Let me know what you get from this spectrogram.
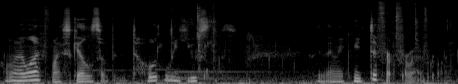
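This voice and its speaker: A man voicing an earnest, self-doubting bug ambassador in a video game, speaking softly and hesitantly. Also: on the high side, expressive, fast talker, creaky, over music. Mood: meek, earnest. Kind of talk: reading video game dialogue aloud.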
